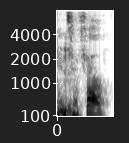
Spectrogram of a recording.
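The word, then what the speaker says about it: Hanfstaengl: Hansfingel, am I saying that right? – Yeah.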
